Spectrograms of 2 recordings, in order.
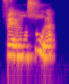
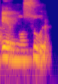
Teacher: La consonante F se aspiró hasta convertirse en una consonante H muda del español.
